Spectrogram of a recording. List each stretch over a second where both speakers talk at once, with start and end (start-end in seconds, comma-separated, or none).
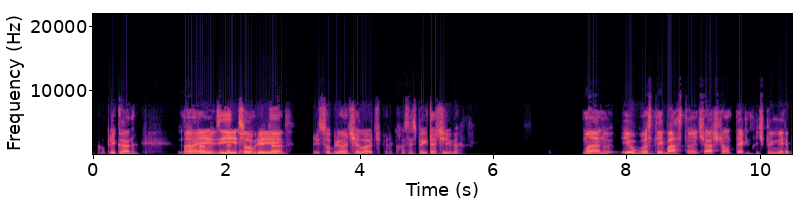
1.4-2.9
